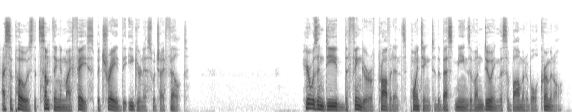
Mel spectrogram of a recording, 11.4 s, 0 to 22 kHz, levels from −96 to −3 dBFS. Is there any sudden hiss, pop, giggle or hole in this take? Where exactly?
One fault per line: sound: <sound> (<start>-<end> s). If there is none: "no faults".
no faults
